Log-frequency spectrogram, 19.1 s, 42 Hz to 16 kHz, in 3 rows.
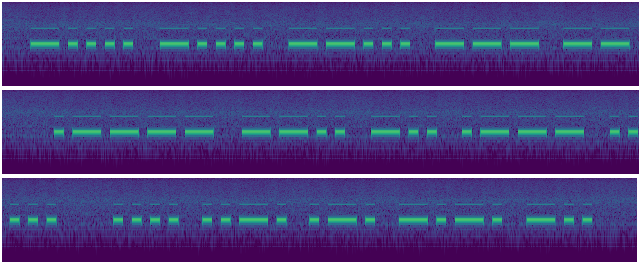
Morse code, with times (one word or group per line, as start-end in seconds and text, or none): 0.3-6.3 667OM
6.9-13.3 1ZDJ5
13.9-18.6 HFRCD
